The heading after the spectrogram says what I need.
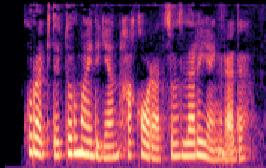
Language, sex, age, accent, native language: Uzbek, female, 19-29, Qashqadaryo, Uzbek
